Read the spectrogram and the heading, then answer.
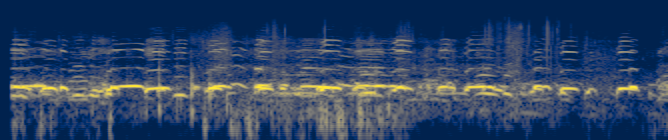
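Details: Whooper swans in a physical fight: loud, nasal bugling honks pour out almost without pause, overlapping and wavering, with several birds calling over one another in a dense, rough chorus.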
